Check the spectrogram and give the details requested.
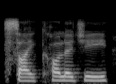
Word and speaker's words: psychology: So in English, the letter P is usually silent when it comes before an S. Okay, these Greek-derived words, psychology, psychiatrist.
